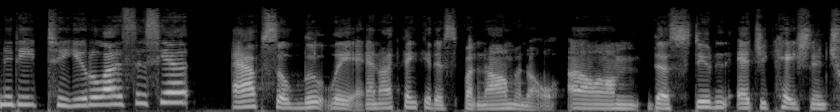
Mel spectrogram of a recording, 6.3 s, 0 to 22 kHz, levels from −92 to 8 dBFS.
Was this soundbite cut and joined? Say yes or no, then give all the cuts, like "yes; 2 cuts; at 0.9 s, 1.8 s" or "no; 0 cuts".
no; 0 cuts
